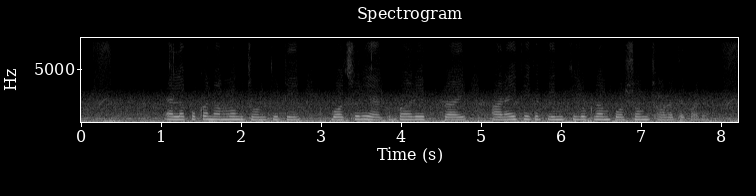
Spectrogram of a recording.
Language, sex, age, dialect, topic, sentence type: Bengali, female, 60-100, Northern/Varendri, agriculture, statement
